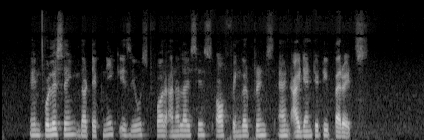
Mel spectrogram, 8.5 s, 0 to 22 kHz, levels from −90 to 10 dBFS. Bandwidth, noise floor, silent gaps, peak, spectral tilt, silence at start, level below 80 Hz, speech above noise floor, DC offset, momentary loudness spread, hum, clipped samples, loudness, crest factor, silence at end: 15.5 kHz; -63 dBFS; none; -4 dBFS; -7 dB/octave; 0.6 s; -56 dBFS; 41 dB; under 0.1%; 12 LU; none; under 0.1%; -22 LUFS; 20 dB; 1.25 s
